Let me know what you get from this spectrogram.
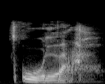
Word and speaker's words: cula: So today's isiXhosa word is cula. Cula. It's spelled C-U-L-A.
